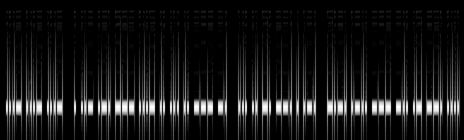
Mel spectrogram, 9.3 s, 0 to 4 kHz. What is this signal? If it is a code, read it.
Morse code, heard as a keyed tone, about 36 wpm, 550 Hz. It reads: VVV EUROVISION SINGER CLODAGH
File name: podcast / News headlines-1x-35x35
